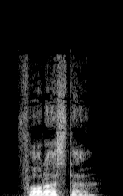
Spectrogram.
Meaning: inflection of vorderer: 1. strong/mixed nominative masculine singular superlative degree 2. strong genitive/dative feminine singular superlative degree 3. strong genitive plural superlative degree
- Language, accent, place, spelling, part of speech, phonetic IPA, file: German, Germany, Berlin, vorderster, adjective, [ˈfɔʁdɐstɐ], De-vorderster.ogg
